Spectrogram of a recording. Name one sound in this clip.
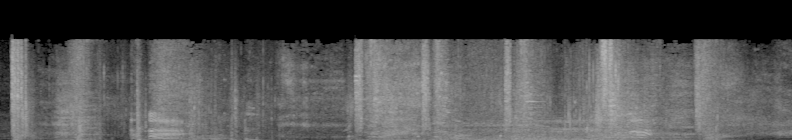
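Heavy blows thud against attackers.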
